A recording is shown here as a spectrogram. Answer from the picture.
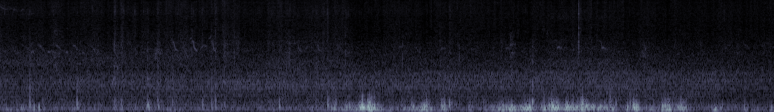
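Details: Hooves of a Dutch Warmblood horse for sale: faint, uneven footfalls at first, building after about three seconds into a louder cluster of deep, irregular clip-clop beats.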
